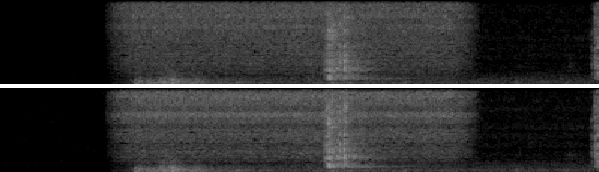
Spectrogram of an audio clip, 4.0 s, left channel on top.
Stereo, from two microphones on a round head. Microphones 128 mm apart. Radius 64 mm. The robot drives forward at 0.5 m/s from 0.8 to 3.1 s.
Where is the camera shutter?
30° right (ahead or behind), 0.7 m; by 4.0 s 15° right (ahead or behind), 1.5 m.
